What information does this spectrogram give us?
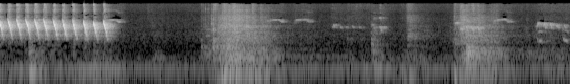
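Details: Spanish timbrado canary singing, kept for song training: a brief rapid rolling trill for about a second, followed by silence, two bursts of broadband rustling noise and a few faint short chirps.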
